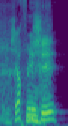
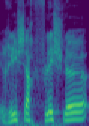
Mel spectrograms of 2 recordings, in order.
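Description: First: "Fleischer" said cleanly as fleh-SHAIR; "Fleischer" said right, with no l before the ending; corrected name. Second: "Fleischler" said with an extra l, as fleush-LER; name garbled as "Fleischler", slow and unsure; mispronounced name. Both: Real, not acted. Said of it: "Richard Fleischer, voilà".

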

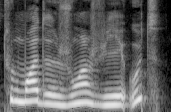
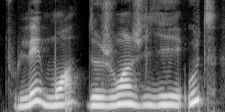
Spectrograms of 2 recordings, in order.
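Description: First: Said in the usual way. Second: Slow, deliberate correction stressing "les". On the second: Real, not acted. Corrects herself, slower, marking plural. (en insistant lentement sur « les »)

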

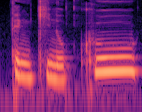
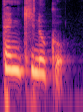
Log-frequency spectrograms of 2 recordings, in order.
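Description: First: "Tenkinoko" whispered again slowly, syllable by syllable; careful whispered confirmation of the title; slow whispered repeat. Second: "Tenkinoko" whispered high as the name comes back; sudden whispered recall of the title. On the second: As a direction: breathe "Tenkinoko" out as if it just came to mind. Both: Shown as a demonstration. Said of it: "je cherche le nom".

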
